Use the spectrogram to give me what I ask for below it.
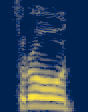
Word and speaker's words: throne: 스러운, 예, throne 쌍디읒으로 발음하라 그랬습니다.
